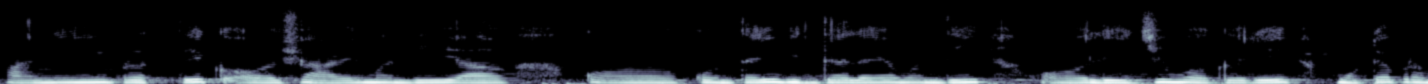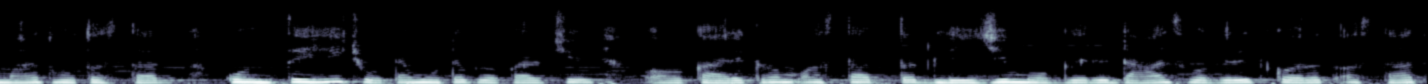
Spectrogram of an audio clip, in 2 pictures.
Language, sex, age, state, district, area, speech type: Marathi, female, 18-30, Maharashtra, Wardha, urban, spontaneous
